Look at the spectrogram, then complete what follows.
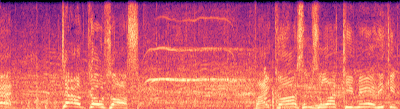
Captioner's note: crowd clamoring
